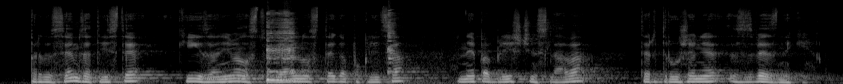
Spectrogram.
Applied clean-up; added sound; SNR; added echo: none; Fart; 4 dB; none.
